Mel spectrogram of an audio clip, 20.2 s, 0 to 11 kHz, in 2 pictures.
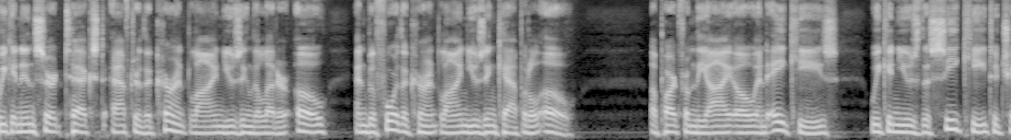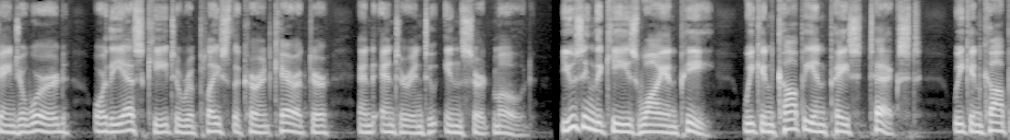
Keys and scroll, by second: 1.9 o, 2.3 a, 4.0 Escape, 4.4 shift+o, 5.2 b, 6.8 Escape.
